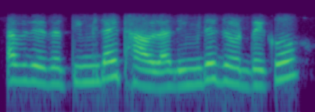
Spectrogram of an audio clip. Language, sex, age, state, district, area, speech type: Nepali, female, 18-30, West Bengal, Kalimpong, rural, conversation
